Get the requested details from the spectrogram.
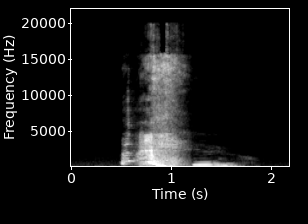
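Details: Sneezing compilation: a single loud sneeze, with a sharp intake of breath, an explosive burst, then a short voiced tail.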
